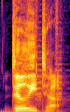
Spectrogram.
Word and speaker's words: Delita: made it very clear how to pronounce these names. It is Delita.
